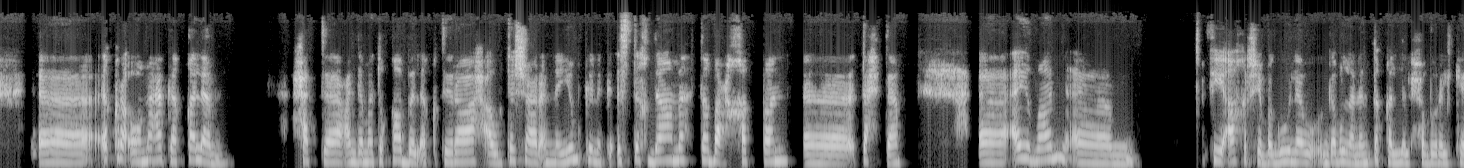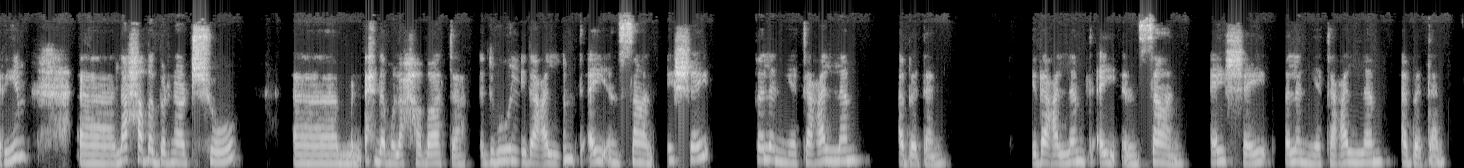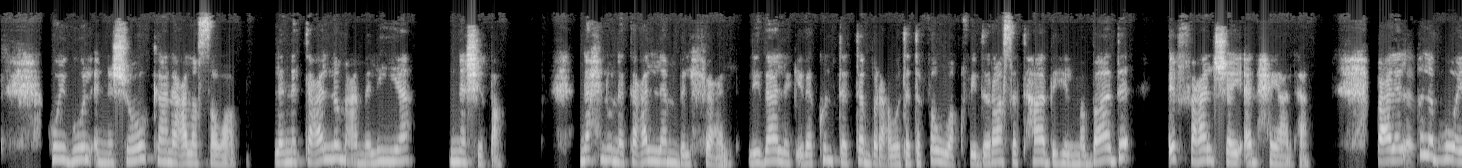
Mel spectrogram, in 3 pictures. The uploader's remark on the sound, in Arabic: تسجيل لمساحة ابن رشد الأسبوعية على منصة تويتر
